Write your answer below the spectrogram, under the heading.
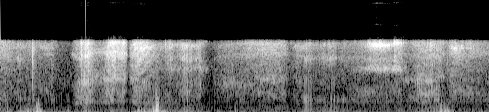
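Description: Loud, harsh, rattling snores with raspy breath sounds between them; heavy snoring.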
